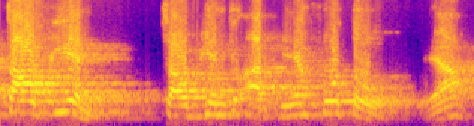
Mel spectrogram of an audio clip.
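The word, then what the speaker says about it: 照片: A itu bacanya Chao-Pien.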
